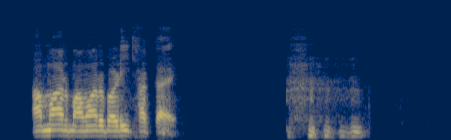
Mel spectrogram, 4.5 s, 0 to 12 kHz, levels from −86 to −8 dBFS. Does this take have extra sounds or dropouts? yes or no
yes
